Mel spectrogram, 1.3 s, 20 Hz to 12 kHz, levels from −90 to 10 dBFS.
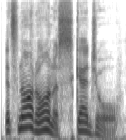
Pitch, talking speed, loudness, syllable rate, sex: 165 Hz, 235 wpm, -15 LUFS, 6.1 syllables/s, male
